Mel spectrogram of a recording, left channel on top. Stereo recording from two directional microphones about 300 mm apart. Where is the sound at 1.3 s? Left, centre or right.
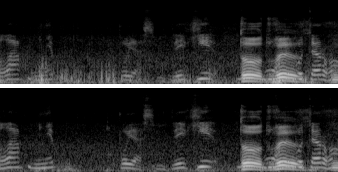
Centre.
